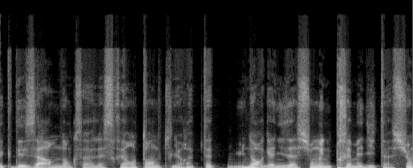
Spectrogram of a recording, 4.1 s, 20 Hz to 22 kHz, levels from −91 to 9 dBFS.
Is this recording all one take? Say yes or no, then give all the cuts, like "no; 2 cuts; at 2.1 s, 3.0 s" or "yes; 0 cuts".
no; 1 cut; at 2.3 s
